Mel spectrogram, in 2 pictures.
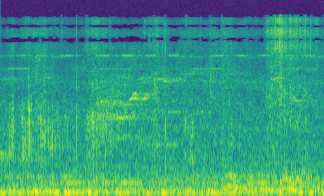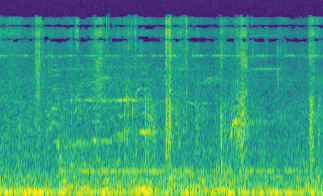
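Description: Footsteps scuff on a paved path.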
